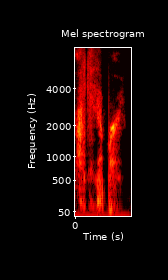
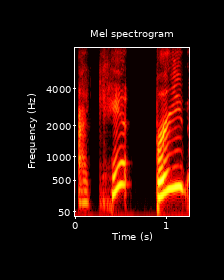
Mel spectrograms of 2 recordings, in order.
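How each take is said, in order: First: Barely voiced, as if out of air; breathless murmur. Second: Said in the usual way. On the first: Telling the man she can't breathe, faint and breathless. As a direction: imitate having no breath left, very soft. Retold repeat, barely any voice left.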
